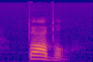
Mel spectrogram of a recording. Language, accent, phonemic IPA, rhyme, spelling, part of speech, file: English, US, /ˈbɔbəl/, -ɔːbəl, bauble, noun, En-us-bauble.ogg
- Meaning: 1. A cheap showy ornament or piece of jewellery; a gewgaw 2. Anything trivial and worthless 3. A small shiny spherical decoration, commonly put on Christmas trees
